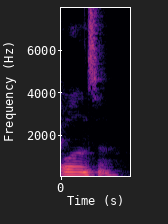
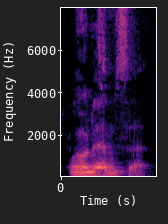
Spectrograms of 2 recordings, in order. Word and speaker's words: Odense: It's like, in American, I would say Odense. – Odense. Okay. – Yeah, I'll say it like that.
